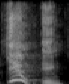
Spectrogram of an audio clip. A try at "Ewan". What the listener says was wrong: That's not ing. If it's just an N, there's no I.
